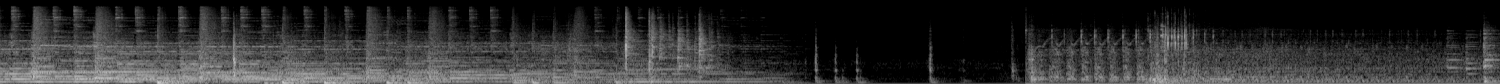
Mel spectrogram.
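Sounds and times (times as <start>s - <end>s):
car engine starting and running: 0.6s - 6.0s, 10.2s - 15.0s.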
